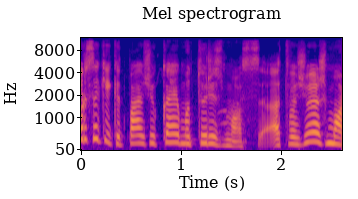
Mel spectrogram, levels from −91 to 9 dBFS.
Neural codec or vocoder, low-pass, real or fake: none; 10.8 kHz; real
